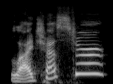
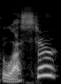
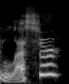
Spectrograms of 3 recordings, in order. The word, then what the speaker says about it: Leicester: it cuz I'm like, "What How do you pronounce that? Is it Ly-chester?" And then I looked at him and said, "Lester? Really? Lester?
